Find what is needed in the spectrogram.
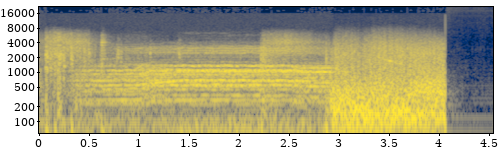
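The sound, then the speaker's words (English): A loud hand grenade explosion from a film scene: one sustained, roaring blast rumbles steadily for about four seconds, then cuts off abruptly into near silence. “So there you have it. The holy hand grenade.”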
